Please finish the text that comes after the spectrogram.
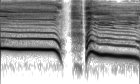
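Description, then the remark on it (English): Two long, steady dog howls, each holding one pitch before sliding down at the end, with a short breathy gap between them. “if an ambulance goes by, she'll start doing it, but she only howls when an ambulance goes by”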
